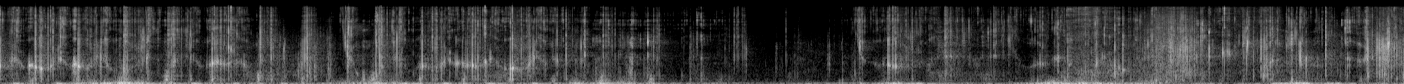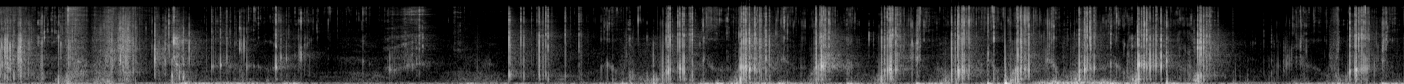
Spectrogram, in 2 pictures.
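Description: Raw rice grains crunched and chewed close to a microphone: a dense run of dry, crackling bites that eases off briefly twice.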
